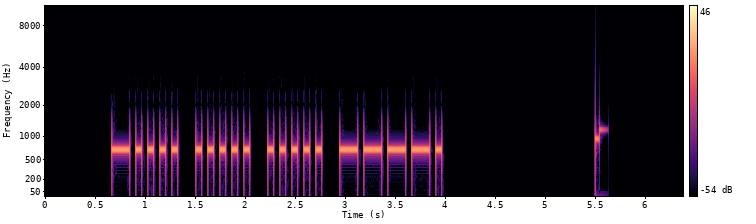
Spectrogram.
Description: Morse code, heard as a keyed tone, about 20 wpm, 700 Hz. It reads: 6559
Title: Numbers - 4-Digit 20wpm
